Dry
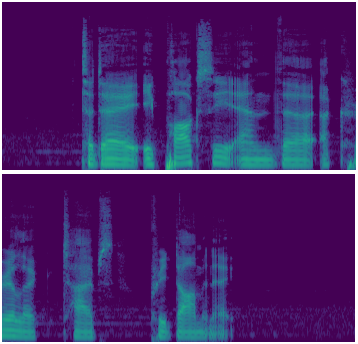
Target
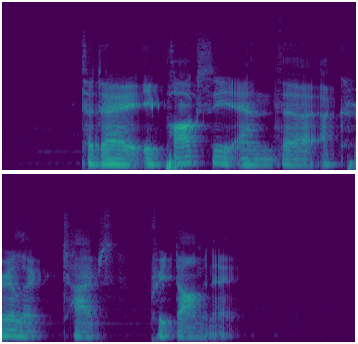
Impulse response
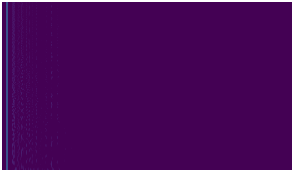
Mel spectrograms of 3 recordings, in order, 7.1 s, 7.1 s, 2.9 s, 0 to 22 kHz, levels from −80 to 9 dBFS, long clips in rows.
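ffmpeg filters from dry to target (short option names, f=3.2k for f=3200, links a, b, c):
-filter_complex "[0:a]acrossover=split=2600[a][b];[b]acompressor=threshold=-42dB:ratio=4:attack=1:release=60[c];[a][c]amix=inputs=2:normalize=0,equalizer=f=100:t=o:w=0.33:g=7,equalizer=f=160:t=o:w=0.33:g=-11,equalizer=f=1k:t=o:w=0.33:g=10,equalizer=f=2k:t=o:w=0.33:g=12,equalizer=f=3.15k:t=o:w=0.33:g=9,equalizer=f=8k:t=o:w=0.33:g=6,asplit=2[d][e];[e]adelay=63,lowpass=f=3.2k:p=1,volume=-9.5dB,asplit=2[f][g];[g]adelay=63,lowpass=f=3.2k:p=1,volume=0.25,asplit=2[h][i];[i]adelay=63,lowpass=f=3.2k:p=1,volume=0.25[j];[d][f][h][j]amix=inputs=4:normalize=0,volume=-8.5dB"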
